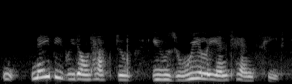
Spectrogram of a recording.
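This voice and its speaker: A woman's voice: fairly high pitch, normal speed, husky. An actress playing a determined, anguished woman possessed by an alien, in an intense 1970s radio drama style. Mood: resolute. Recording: muffled vintage radio recording.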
